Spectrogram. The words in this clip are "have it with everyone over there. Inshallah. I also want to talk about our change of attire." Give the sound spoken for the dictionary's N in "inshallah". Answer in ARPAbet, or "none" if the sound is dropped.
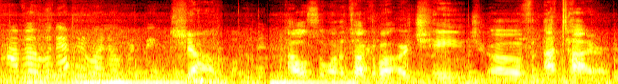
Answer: none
